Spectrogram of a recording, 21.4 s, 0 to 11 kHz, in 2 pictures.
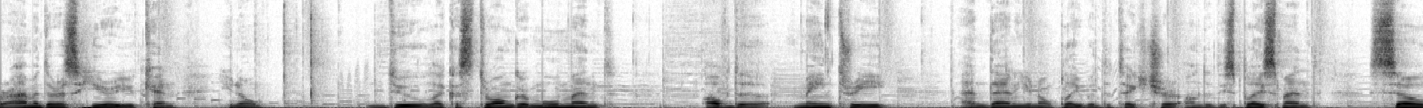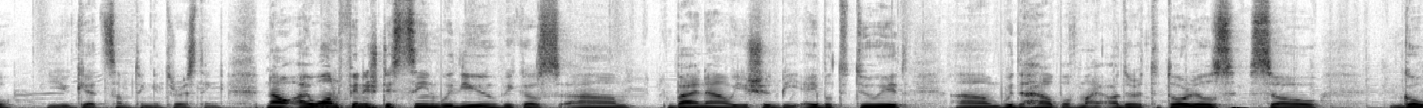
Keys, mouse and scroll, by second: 1.0-3.9 drag, 4.2-6.3 middle drag, 6.5-7.1 shift+middle drag, 7.1-8.9 scroll up 1, 9.7 click, 10.3-11.2 scroll up 1, 11.2-14.1 middle drag.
